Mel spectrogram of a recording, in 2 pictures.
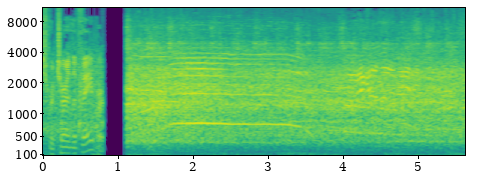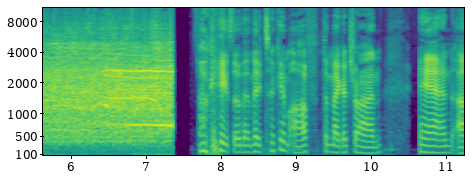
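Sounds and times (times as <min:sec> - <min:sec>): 
speech: 0:00.1 - 0:00.8, 0:07.7 - 0:11.2
large stadium crowd booing: 0:01.1 - 0:07.4.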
